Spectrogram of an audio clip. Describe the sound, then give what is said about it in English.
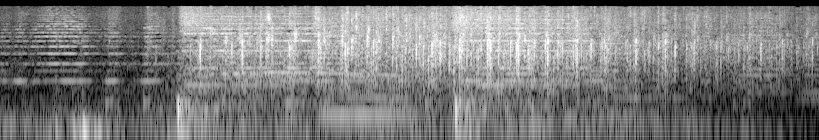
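Hundreds of guests and onlookers outside Prague's main station burst into sustained applause as the white veil falls off a restored, larger-than-life bronze statue at its unveiling; dense clapping swells after a brief pause and continues steadily, with faint tonal sounds and murmurs underneath. “Hundreds of guests and onlookers applauded as the white veil fell off the larger-than-life bronze statue outside Prague's main station, formerly named after the US president.”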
